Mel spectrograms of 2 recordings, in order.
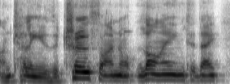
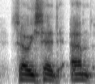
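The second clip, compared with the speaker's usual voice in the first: normal talking voice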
